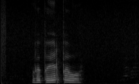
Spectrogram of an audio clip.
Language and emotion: Russian, neutral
